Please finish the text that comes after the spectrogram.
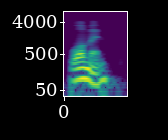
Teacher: The singular, woman, is produced with a rounded, heavy w sound in the first syllable.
